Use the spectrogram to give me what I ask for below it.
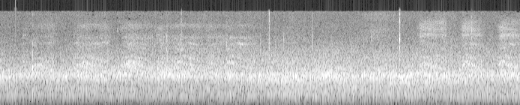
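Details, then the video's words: Several American crows mobbing a predator, giving harsh, hoarse caws about four per second in an overlapping, continuous chorus. "American Crows mobbing a predator"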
